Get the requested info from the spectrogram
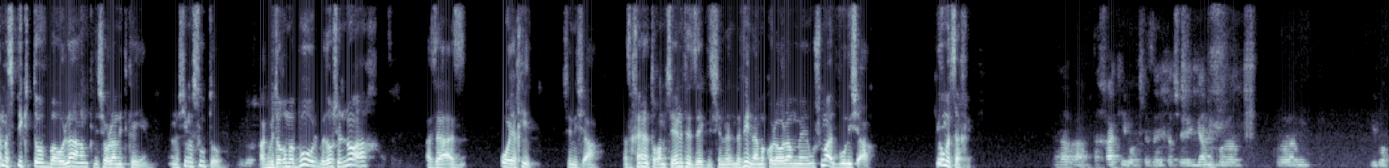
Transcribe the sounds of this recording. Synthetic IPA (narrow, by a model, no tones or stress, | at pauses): jamːaspikt̪o̞vbao̞lamkedejʃeaolamit̪kajem | anaʃimasut̪o̞̰v | ʁak̚bedo̞ʁamabulbedo̞ʁʃe̞lnoaχ | ʔazaaz | uajaχid̪̚ | ʃeniʃʔa̰ʁ | azlaχe̞nato̞ʁamet͡sajenet̪ezeked̪ejʃenavinlamako̞laolamuʃmad̪veuniʃʔa̰ʁ | kiumet͡saχek | aaaːvt̪aχakiːluaχʁezeait̪aʃeɡamimkola | kolaolam | kiːlu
